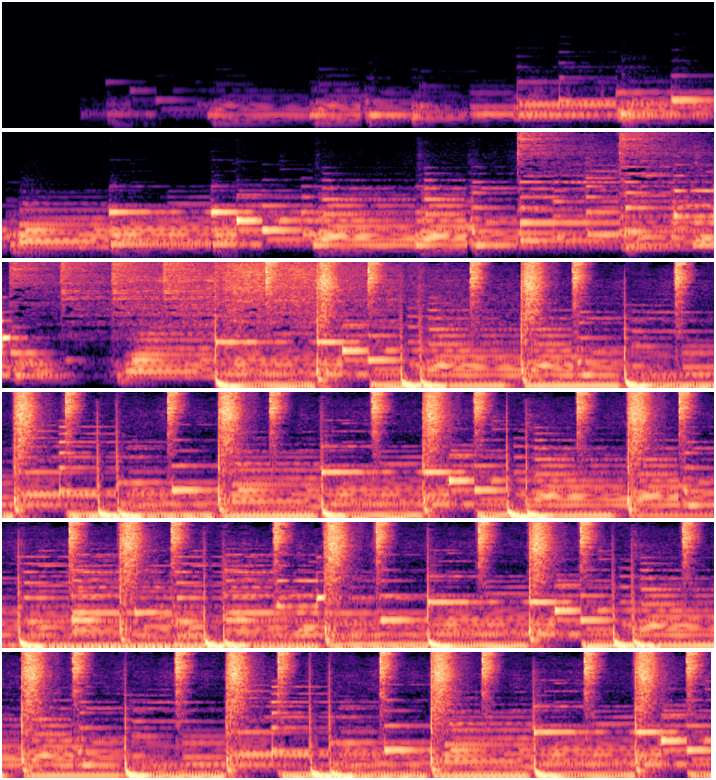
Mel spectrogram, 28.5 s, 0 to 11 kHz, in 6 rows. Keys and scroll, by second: 0.3 Tab, 1.7 Tab, 2.6 shift+s, 4.0 shift+n, 10.1 g, 14.7 g, 15.5 Escape, 16.1 g, 16.6 Escape, 19.1 ctrl+F2, 19.3 c, 19.9 Escape, 22.2 g, 25.3 g, 27.9 Escape.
